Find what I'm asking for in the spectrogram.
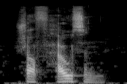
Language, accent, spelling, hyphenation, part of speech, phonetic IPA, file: German, Switzerland, Schaffhausen, Schaff‧hau‧sen, proper noun, [ʃafˈhaʊ̯zn̩], De-Schaffhausen.ogg
- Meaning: 1. Schaffhausen (a canton of Switzerland) 2. Schaffhausen (the capital city of Schaffhausen canton, Switzerland)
